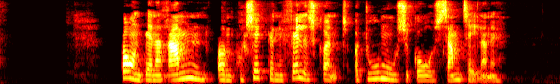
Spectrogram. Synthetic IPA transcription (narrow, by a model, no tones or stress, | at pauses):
b̥ɒ̰ʊ̰n̩d̥ænɐʁɑ̈mn̩ɒ̽mpʰʁo̝ɕeɡ̥̚d̥ɐnəfel̰əsɡ̥ʁɶn̰d̥ɒ̽d̥uːmoːsəɡ̥ɔ̰ːsɑ̈mt͡sʰɛːlɐnə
